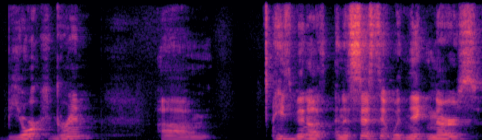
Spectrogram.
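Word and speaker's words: Bjorkgren: is how you pronounce it BJ o r k g r n bork grin um he's been an assistant with Nick nurse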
